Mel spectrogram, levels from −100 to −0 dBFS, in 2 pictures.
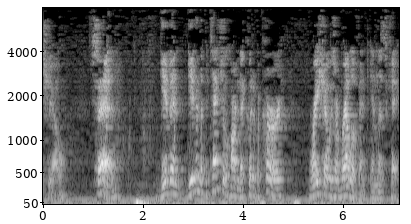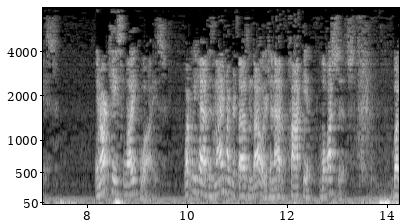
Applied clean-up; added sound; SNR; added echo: none; none; none; reverberation time 0.2 s.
